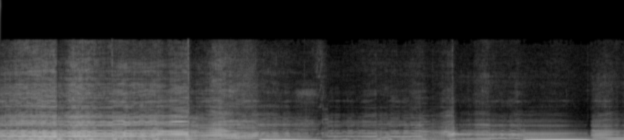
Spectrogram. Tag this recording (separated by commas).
playing double bass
